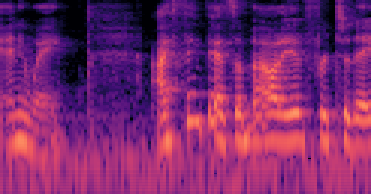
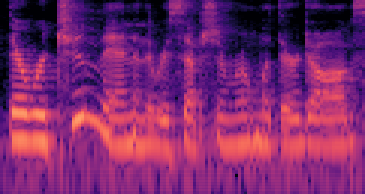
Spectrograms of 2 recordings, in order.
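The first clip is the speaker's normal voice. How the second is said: ordinary delivery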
